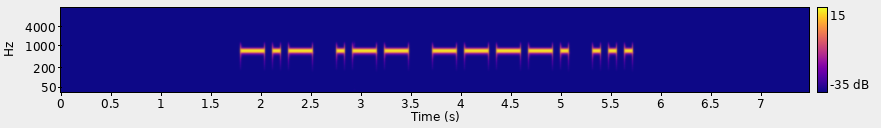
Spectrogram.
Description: Morse code, heard as a keyed tone, about 15 wpm, 700 Hz. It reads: KW9S
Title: USA Call Signs - 4 Characters - Repeated 2x - 15wpm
